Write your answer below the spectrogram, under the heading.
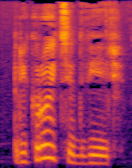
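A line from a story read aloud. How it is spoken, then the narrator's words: Quiet command. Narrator (Russian): Велел негромко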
